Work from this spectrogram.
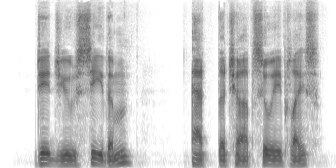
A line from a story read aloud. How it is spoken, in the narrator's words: Hawksworth asked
